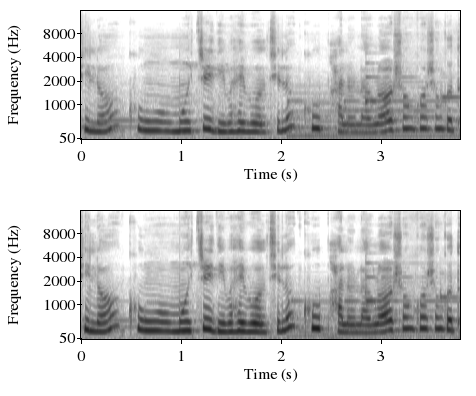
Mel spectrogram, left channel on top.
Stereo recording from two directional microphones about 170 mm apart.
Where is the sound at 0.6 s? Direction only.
20° right (ahead or behind).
